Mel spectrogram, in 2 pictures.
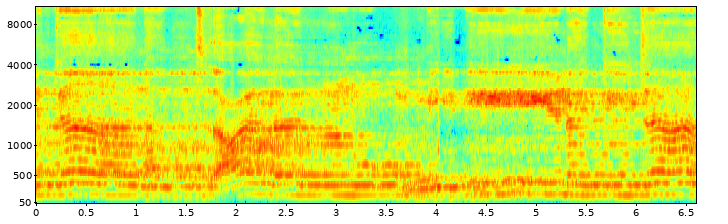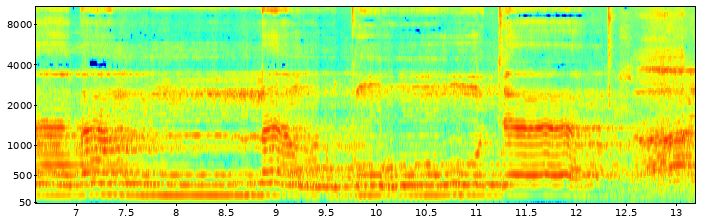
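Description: A man reciting the Quran in melodic tajweed style into a microphone: long held notes with ornamented, winding turns, sung in several unbroken phrases.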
